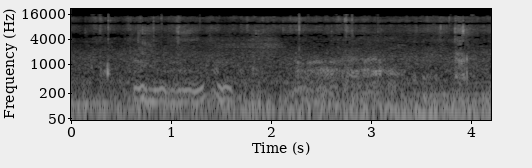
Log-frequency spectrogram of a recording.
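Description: English bulldog puppy vocalizing while rolling on her back: a wavering, whiny grumble about a second long starting about half a second in, followed by softer breathy snuffling.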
